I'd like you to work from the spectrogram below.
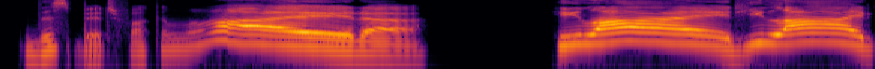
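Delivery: high, slow outraged wail; exasperated friends realizing the German man lied; mock outrage. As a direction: whine that he lied.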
